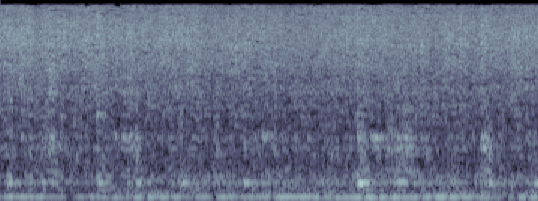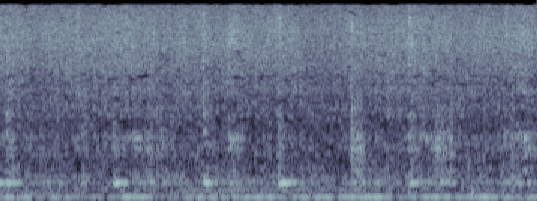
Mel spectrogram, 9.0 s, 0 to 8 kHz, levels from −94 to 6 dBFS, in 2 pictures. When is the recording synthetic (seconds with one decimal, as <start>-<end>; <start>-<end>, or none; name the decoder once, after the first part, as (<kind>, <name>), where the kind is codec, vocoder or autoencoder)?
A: none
